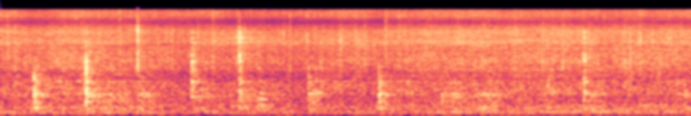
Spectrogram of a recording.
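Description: Mushrooms, asparagus, garlic and green chillies sautéing in a little oil in a frying pan: a steady sizzle, with a few sharp clicks and taps against the pan, most in the first two seconds.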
